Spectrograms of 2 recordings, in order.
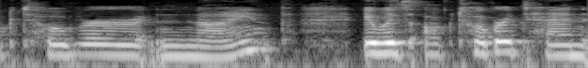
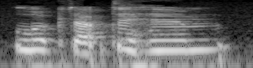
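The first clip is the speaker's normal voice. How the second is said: real tears, higher voice with halting pauses; tearful; 4 semitones higher than usual. Real, not acted. Fan telling viewers what meeting an idol meant, tearful. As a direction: push on through tears, pitched up and choked. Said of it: "I really didn't want to cry".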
